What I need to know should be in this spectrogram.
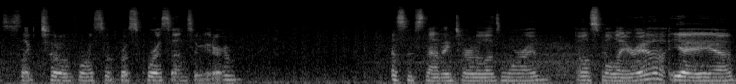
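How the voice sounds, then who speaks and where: With noticeable background noise, a woman speaks at a moderate pace in a fairly low pitch, using fairly even intonation, big swings in loudness, and long, frequent pauses. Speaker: streamer. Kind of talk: casual chat. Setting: live stream.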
